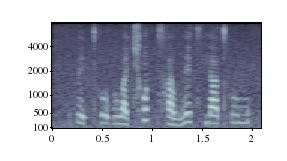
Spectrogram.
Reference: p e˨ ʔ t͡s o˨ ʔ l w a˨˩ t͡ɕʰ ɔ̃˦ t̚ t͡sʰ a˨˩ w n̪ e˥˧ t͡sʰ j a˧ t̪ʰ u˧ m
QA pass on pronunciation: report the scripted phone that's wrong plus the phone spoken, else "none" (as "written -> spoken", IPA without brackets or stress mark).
t͡s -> t̪ʰ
